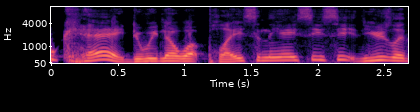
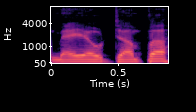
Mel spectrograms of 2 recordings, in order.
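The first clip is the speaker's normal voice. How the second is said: Boston accent, r dropped in dumper; 4 semitones lower than usual. Asking whether a phrase is more fun with an accent, Boston accent. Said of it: "with a Boston accent".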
